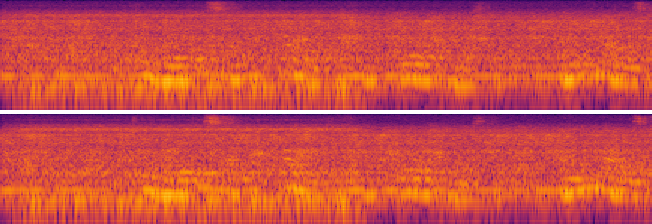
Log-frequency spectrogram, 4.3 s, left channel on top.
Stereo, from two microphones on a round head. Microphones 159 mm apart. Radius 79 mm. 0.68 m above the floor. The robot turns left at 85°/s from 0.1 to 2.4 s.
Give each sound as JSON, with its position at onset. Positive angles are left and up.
{"t": 0.9, "sound": "a woman speaking", "azimuth_deg": -30, "distance_m": 7.0}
